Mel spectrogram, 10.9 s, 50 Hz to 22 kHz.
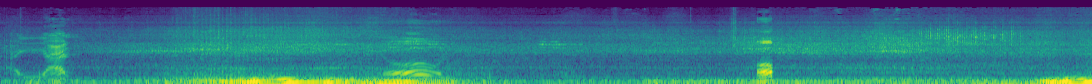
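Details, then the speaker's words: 2017 Honda City 1.5 revving with air conditioning on after replacing the AC compressor, which caused a loud drone with AC on; revs rise and fall smoothly with no droning hum, same sound AC on or off, normal. "ah walang ingay pag naka-off on ulit natin aon parehas na sila ng tunog mga sir Yan po ang normal na tunog nung ano ah City natin"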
